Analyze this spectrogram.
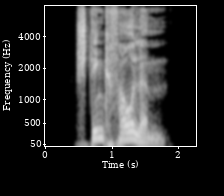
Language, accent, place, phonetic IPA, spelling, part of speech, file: German, Germany, Berlin, [ˌʃtɪŋkˈfaʊ̯ləm], stinkfaulem, adjective, De-stinkfaulem.ogg
- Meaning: strong dative masculine/neuter singular of stinkfaul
